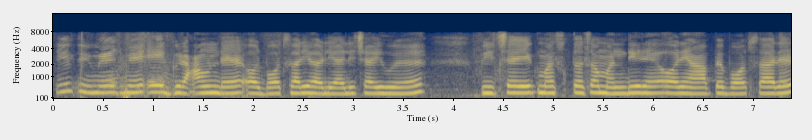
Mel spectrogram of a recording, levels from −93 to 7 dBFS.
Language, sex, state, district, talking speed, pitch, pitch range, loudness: Hindi, male, Maharashtra, Mumbai Suburban, 205 wpm, 250 Hz, 240-260 Hz, -13 LUFS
